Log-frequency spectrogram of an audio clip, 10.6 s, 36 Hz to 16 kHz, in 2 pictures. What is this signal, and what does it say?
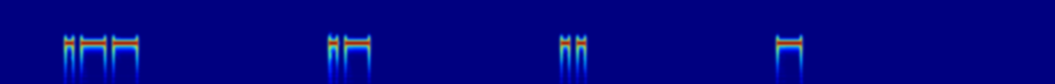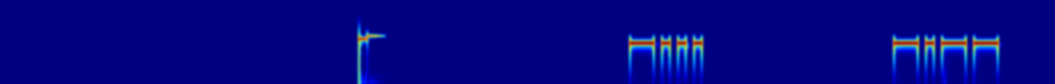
Morse code, heard as a keyed tone, about 30 wpm, spaced as for 8 wpm, 700 Hz. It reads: WAIT BY
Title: 8x Character Spacing - Top 500 Words - 30wpm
